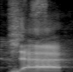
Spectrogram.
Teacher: Sya nggak perlu monyong bibirnya, jangan sya. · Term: huruf sya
